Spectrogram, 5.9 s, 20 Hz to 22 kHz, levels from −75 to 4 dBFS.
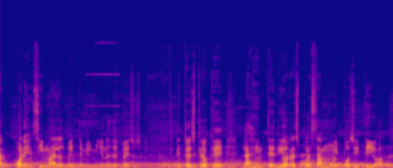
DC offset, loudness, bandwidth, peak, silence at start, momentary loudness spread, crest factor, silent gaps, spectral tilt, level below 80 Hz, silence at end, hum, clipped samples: under 0.1%; -19 LUFS; 15.5 kHz; 0 dBFS; 0 s; 10 LU; 18 dB; none; -6 dB/octave; -52 dBFS; 0 s; none; under 0.1%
